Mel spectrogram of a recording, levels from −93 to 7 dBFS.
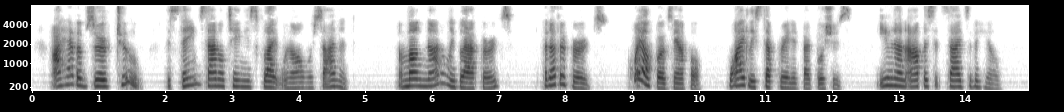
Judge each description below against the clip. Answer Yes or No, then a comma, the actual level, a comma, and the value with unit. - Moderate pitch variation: Yes, average, 4.3 semitones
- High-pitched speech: Yes, high, 215 Hz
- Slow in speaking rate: Yes, slow, 125 wpm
